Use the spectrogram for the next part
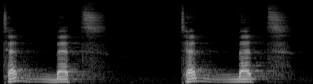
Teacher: Tebbet kelimesi t'yi haddinden fazla sert bir şekilde okumuyoruz Hatta B'yi de Tebbet Tebbet bu kadar Tebbet yede geçiyoruz yede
